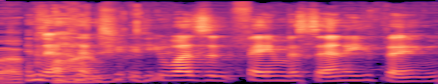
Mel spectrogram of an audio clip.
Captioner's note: laughs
